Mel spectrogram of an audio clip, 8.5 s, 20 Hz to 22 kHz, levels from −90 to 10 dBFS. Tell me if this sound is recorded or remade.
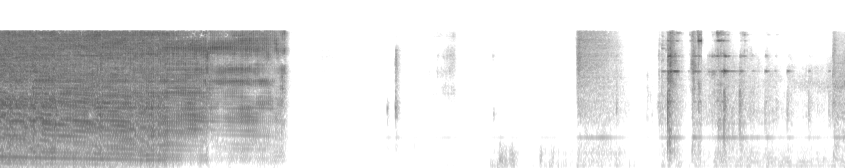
recorded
